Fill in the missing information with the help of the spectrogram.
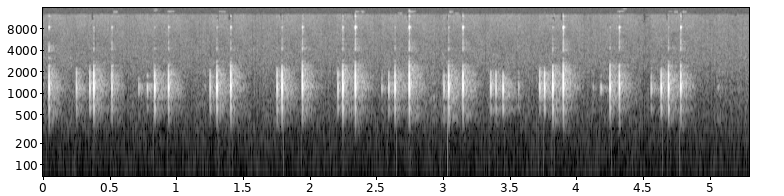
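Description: Fingertips and short nails tap and scratch along the ribs of a large white ribbed scallop shell, a hollow calcium carbonate half-shell held in one hand. The result is quiet, dry clicks with a slight rasp, centered around 1.2 kHz, coming in quick clusters of two or three. Each click dies away almost instantly, with no ring and no low end.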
